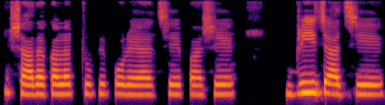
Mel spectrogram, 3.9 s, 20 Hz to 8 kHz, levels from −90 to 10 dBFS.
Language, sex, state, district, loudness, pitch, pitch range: Bengali, female, West Bengal, Dakshin Dinajpur, -16 LUFS, 235 Hz, 235-245 Hz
